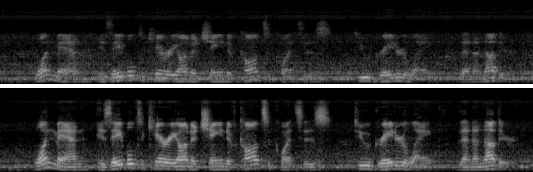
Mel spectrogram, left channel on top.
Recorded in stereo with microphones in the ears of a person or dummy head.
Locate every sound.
0.3 s a man speaking: 70° right (ahead or behind), 0.6 m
